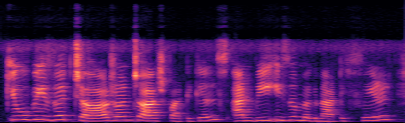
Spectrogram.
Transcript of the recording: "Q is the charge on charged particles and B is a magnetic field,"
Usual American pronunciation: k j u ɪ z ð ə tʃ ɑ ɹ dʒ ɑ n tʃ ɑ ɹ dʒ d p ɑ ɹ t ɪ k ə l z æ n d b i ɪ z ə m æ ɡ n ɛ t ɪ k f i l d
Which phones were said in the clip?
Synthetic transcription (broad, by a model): k j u ɪ z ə tʃ ɑ ɹ dʒ ɑ n tʃ ɑ ɹ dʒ p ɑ ɹ t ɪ k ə l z æ n d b i ɪ z ə m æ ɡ n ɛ t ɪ k f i l d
